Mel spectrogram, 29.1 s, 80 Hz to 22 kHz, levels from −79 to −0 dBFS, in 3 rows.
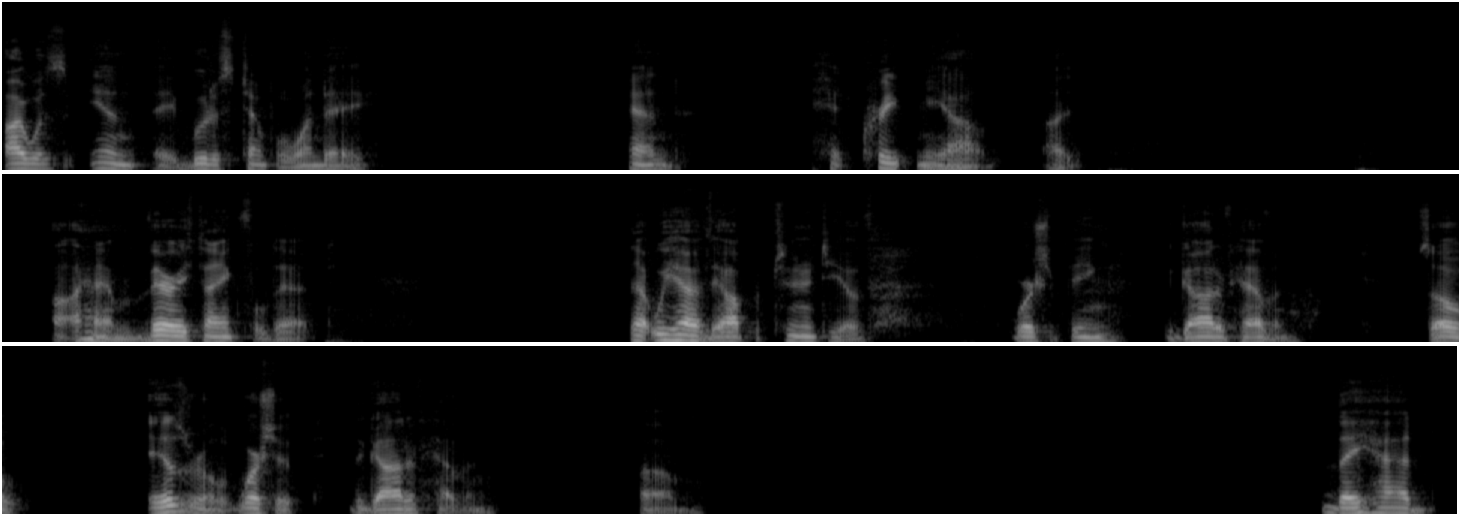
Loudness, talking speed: -39 LUFS, 80 wpm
